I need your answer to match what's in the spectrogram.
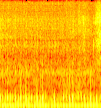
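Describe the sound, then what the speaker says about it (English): Small motorcycle being ridden, its engine a loud close pulsing putter with fast regular firing beats and wind buffeting over it. "This little bike's been a blast so far."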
